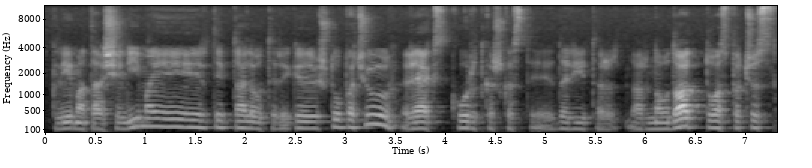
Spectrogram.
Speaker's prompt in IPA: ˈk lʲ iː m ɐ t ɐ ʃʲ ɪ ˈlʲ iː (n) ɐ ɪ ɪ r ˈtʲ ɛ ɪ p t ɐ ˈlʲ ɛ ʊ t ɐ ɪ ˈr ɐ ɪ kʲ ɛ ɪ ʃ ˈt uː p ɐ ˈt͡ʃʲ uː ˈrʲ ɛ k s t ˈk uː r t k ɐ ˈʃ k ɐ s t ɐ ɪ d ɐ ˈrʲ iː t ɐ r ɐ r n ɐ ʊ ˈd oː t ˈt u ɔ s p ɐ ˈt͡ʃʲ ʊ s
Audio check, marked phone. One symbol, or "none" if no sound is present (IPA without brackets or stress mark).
m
